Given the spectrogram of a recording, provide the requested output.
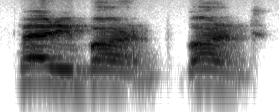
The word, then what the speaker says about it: Byrne: Byrne, kind of like burned, almost like Byrne, B-U-R-N-E-T or B-U-R-N-T.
